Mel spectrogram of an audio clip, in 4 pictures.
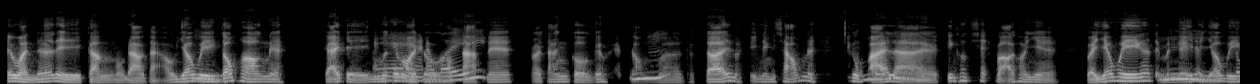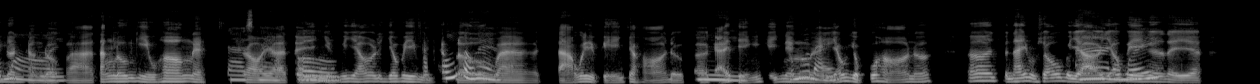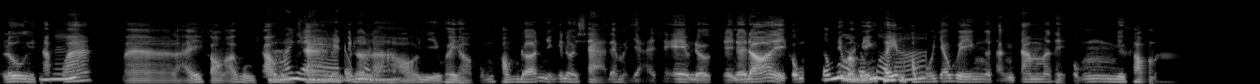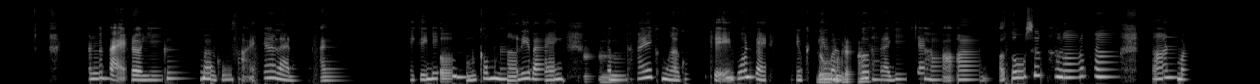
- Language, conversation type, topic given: Vietnamese, unstructured, Bạn cảm thấy thế nào khi thấy trẻ em được học tập miễn phí?
- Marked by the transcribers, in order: tapping; distorted speech; other background noise; unintelligible speech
